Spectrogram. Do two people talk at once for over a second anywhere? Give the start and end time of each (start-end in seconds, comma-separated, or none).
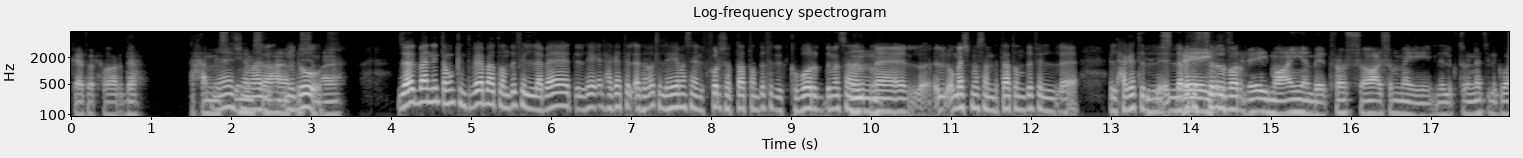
1.7-3.4, 13.4-14.7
